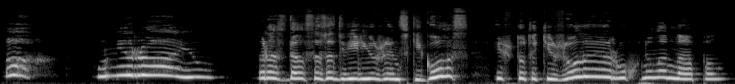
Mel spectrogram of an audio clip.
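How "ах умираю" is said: high, slow, swooning cry; high swooning lady; fainting cry. A narrator's reading. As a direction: wail it high and faint away. Bride faints behind door.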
